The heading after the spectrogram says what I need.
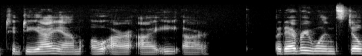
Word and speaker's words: Dimorier: how to pronounce it hundreds of years ago in France it was dem ra over a couple of hundred years it was changed to Demarest Demery and finally di mo RIE are that last version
